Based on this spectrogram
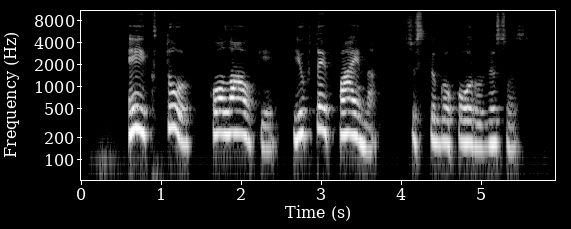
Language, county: Lithuanian, Tauragė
